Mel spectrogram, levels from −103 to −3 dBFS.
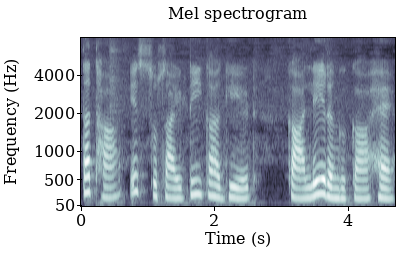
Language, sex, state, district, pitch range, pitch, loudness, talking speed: Hindi, female, Madhya Pradesh, Katni, 175-235 Hz, 190 Hz, -17 LUFS, 115 wpm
